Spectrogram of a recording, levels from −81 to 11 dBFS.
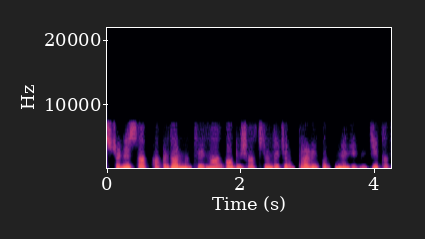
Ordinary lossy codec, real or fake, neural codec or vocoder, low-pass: none; fake; codec, 44.1 kHz, 0.9 kbps, DAC; 7.2 kHz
